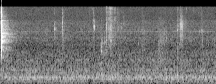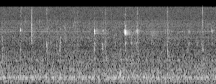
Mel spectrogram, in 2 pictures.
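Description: Close-mic'd chewing of a mouthful of garlic noodles: soft wet mouth clicks and smacks, with a sharp short sound right at the start, over a faint steady hum.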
